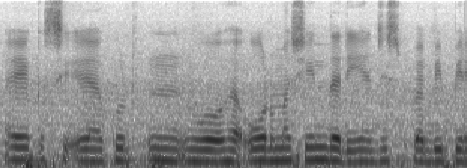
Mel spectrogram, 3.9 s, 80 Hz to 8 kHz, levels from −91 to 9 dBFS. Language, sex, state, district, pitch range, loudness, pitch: Hindi, female, Haryana, Jhajjar, 160-170 Hz, -16 LUFS, 165 Hz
